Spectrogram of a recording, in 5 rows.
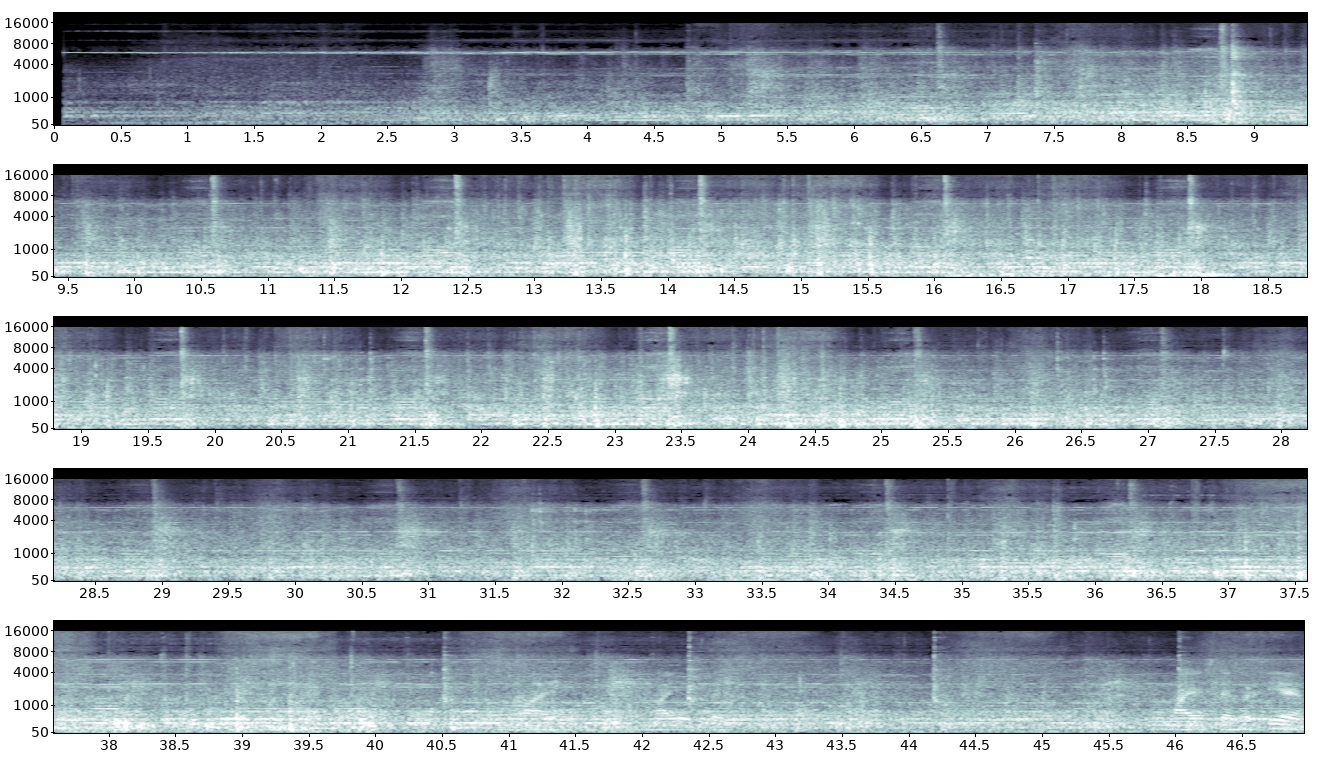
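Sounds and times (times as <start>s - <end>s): sharp machine clack: 2.7s - 46.9s
die-cutting machine clattering: 6.1s - 46.9s.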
